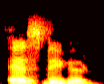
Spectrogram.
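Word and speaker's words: S†: इज which we designate by एस डेग pronounced एज एस डेग तो हर्मिन कॉन्जुलेरे मैट्रिक्स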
